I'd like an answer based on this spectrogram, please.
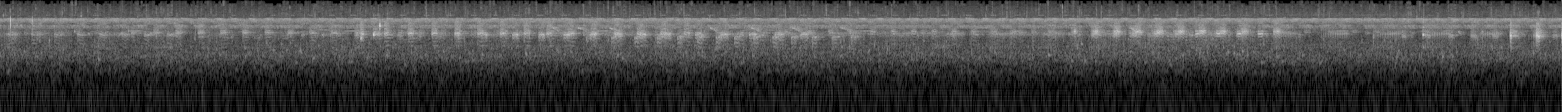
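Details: Against the steady rush of flowing water, frogs give repeated bursts of fast, high, rattling clicks in uneven runs, with a constant shrill whine holding throughout.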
